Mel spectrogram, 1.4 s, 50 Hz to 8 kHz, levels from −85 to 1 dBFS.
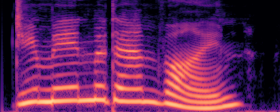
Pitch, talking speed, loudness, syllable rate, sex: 285 Hz, 215 wpm, -13 LUFS, 6.1 syllables/s, female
